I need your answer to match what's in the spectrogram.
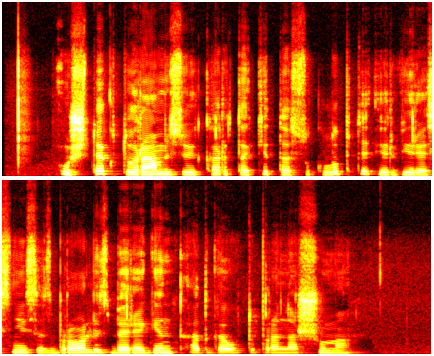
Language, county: Lithuanian, Vilnius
